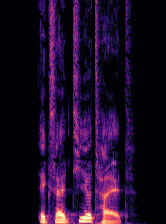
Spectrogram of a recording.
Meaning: effusiveness
- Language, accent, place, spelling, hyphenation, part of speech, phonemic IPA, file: German, Germany, Berlin, Exaltiertheit, Ex‧al‧tiert‧heit, noun, /ɛksalˈtiːɐ̯thaɪ̯t/, De-Exaltiertheit.ogg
